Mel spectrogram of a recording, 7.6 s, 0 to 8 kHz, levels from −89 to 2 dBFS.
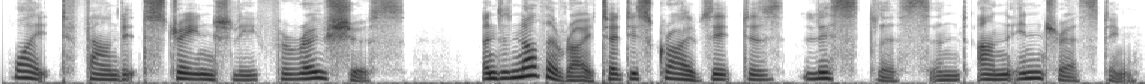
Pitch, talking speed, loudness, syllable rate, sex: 180 Hz, 110 wpm, -18 LUFS, 4.3 syllables/s, female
